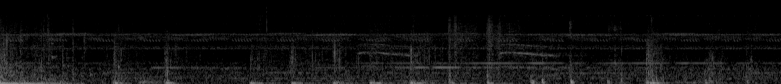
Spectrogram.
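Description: Footsteps crunch slowly over leaves and dirt.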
